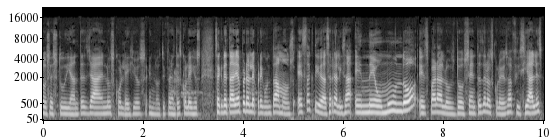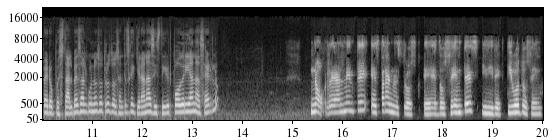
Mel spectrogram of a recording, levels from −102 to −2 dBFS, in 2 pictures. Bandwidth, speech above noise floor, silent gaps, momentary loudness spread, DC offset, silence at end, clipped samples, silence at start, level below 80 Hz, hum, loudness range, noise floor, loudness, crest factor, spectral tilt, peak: 15.5 kHz; 34 dB; none; 10 LU; under 0.1%; 0.05 s; under 0.1%; 0 s; -58 dBFS; none; 5 LU; -55 dBFS; -22 LUFS; 18 dB; -4.5 dB/octave; -4 dBFS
